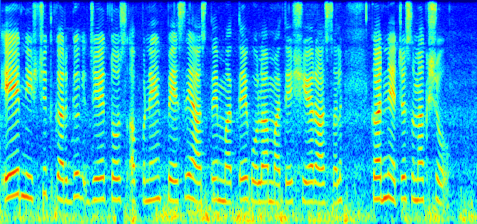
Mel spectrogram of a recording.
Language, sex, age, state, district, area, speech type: Dogri, male, 30-45, Jammu and Kashmir, Reasi, rural, read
